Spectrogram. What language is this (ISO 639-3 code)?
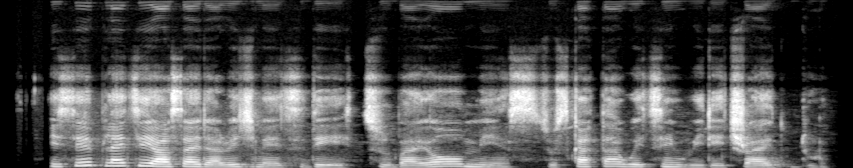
pcm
